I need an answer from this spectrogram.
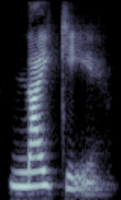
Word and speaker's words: Nike: Yes, in English, this brand is pronounced with two syllables, Nike.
